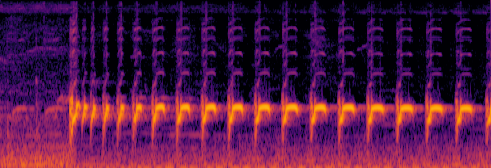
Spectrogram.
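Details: Local zebra dove singing steadily to lure other birds into song. A long, even run of clipped cooing notes comes at about two per second, each note sharp and slightly bent, over faint low noise.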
